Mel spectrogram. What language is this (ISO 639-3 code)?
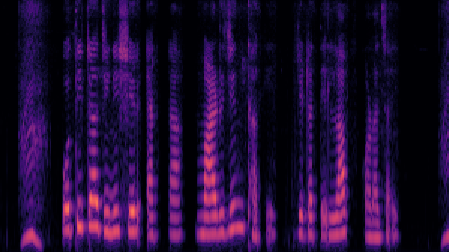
ben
